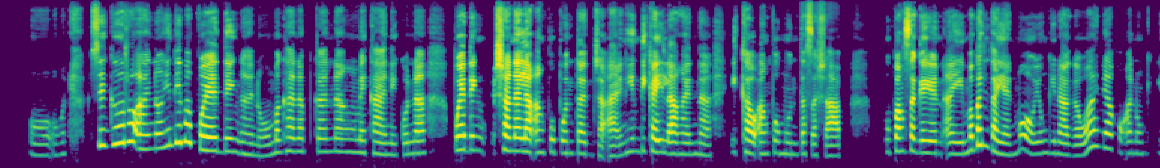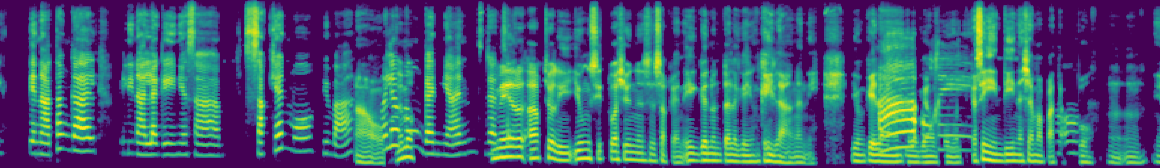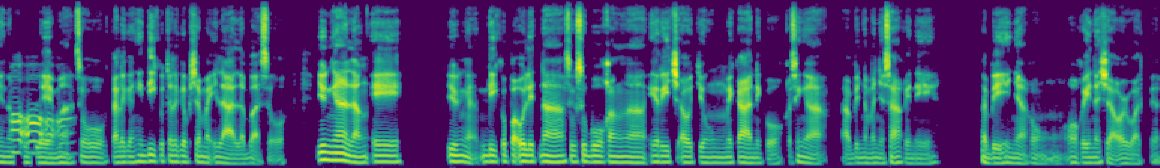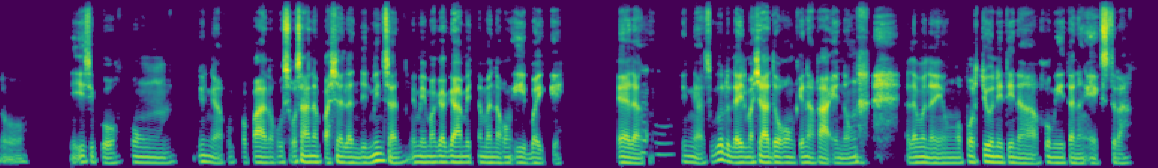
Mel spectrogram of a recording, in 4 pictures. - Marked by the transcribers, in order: laughing while speaking: "kailangan"; chuckle
- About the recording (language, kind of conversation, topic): Filipino, advice, Paano ako makakabuo ng regular na malikhaing rutina na maayos at organisado?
